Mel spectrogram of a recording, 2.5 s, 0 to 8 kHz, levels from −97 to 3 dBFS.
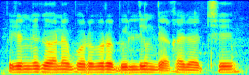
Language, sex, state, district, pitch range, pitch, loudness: Bengali, male, West Bengal, Cooch Behar, 110-120 Hz, 115 Hz, -14 LUFS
